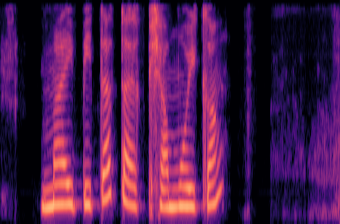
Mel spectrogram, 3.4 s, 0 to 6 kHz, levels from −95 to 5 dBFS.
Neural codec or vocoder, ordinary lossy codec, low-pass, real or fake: codec, 16 kHz, 16 kbps, FunCodec, trained on Chinese and English, 50 frames a second; AAC, 48 kbps; 5.4 kHz; fake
